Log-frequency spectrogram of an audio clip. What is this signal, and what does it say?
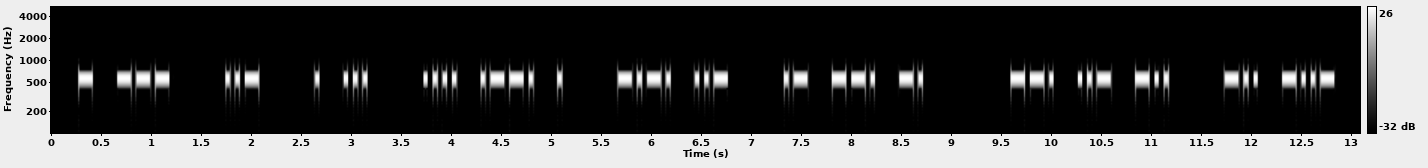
Morse code, heard as a keyed tone, about 25 wpm, spaced as for 20 wpm, 570 Hz. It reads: TO U ES HPE CU AGN GUD DX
